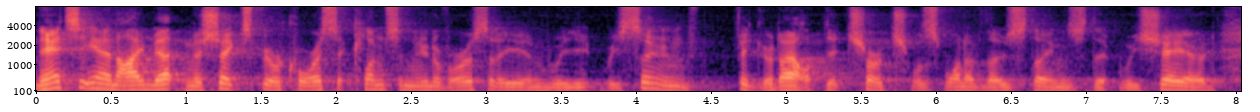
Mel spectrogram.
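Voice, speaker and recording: On a very clean recording with a silent background, a man with a Carolinas accent speaks at medium pitch and a moderate pace, with big swings in loudness, ordinary pitch variation and hardly any pauses. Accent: Southern US (Carolinas). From US South, Western Carolinas. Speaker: church member. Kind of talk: testimony. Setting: church.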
